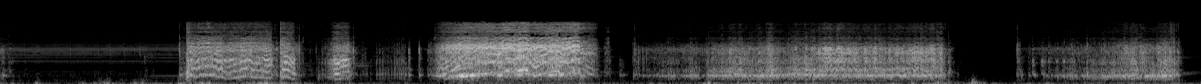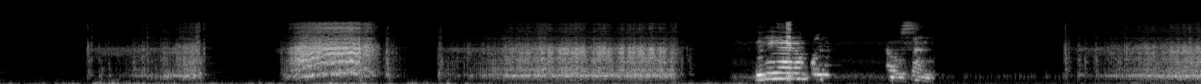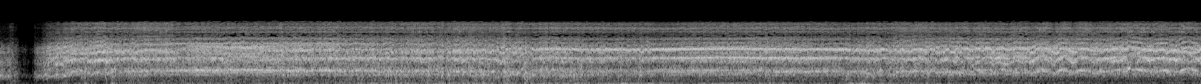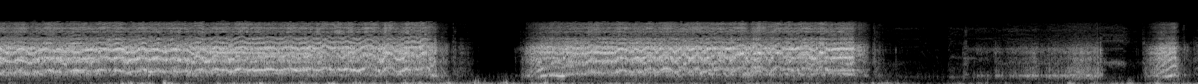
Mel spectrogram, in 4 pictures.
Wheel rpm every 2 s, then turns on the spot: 10, 30, 90, 20, 20, 10, 10, 40, 20, 10, 0, 10, 130, 170, 160, 160, 160, 160, 160, 160, 80, 160, 40, 10.
6-12 16-20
